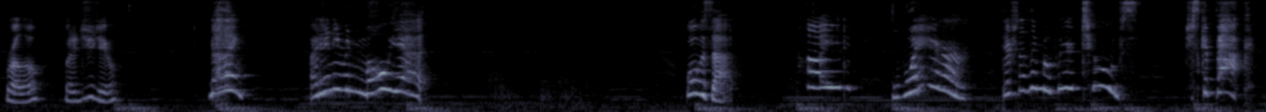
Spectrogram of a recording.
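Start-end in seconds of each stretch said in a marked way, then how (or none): 2.1-12.6 put-on high, panicky child voice; scared kid voice. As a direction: squeak it out like a frightened kid. Frightened kid caught by adult.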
